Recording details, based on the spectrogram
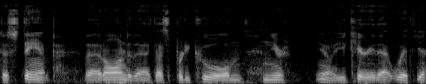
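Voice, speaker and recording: Fairly low in pitch, a man speaks at a moderate pace. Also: dry, close sound with no echo. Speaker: motorcycle vlogger. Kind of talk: vlog monologue. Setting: outdoors. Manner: loud; halting.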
